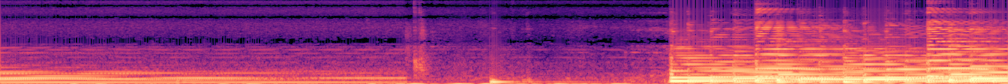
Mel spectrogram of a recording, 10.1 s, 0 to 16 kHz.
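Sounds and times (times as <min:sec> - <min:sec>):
guitar chord ringing out: 0:00.0 - 0:04.0, 0:06.7 - 0:10.0.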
